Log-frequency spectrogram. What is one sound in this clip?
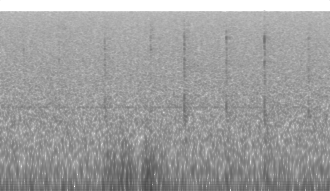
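A marker taps against a board.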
